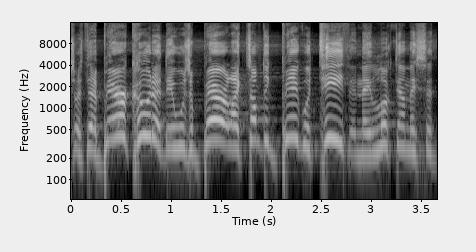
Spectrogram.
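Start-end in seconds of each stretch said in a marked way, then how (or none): 0.1-2.8 high, loud panicked explanation; mock-terrified, scrambling for the words; frantic insistence. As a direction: blurt it out in acted alarm. Frantic self insisting to the guides.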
